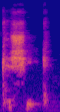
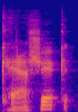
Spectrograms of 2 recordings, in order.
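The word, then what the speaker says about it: Kashyyyk: in the Battle of kashyyk is it kashyyk or kashik well we had one guy who commented on one of our things and he was like it's pronounced kashic but it's here's the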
